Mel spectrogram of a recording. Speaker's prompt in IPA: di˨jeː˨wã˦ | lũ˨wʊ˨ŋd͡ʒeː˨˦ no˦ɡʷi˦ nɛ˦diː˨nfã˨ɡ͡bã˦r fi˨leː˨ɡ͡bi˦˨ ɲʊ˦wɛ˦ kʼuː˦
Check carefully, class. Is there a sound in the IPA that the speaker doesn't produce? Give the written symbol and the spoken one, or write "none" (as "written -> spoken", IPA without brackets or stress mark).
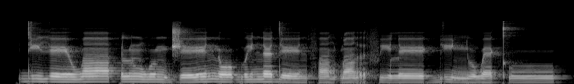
iː˨ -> eː˨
